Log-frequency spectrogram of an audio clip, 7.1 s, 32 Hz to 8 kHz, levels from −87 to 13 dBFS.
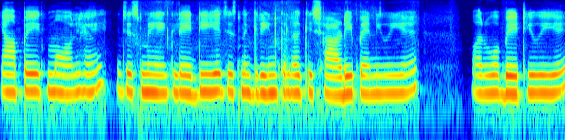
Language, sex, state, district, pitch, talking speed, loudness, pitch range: Hindi, female, Goa, North and South Goa, 210 Hz, 185 wpm, -15 LUFS, 205-215 Hz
